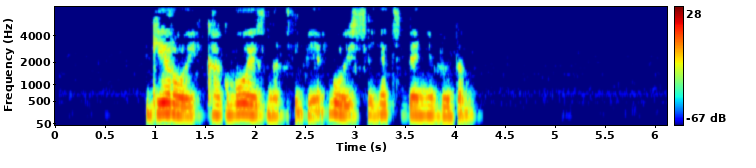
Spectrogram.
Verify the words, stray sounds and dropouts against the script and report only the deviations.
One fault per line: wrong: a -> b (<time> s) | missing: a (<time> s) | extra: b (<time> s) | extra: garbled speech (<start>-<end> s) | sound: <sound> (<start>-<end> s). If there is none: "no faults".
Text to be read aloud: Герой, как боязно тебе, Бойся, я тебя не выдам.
no faults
